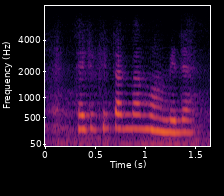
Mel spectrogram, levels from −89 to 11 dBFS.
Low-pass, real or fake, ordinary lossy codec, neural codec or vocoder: 7.2 kHz; fake; none; codec, 24 kHz, 0.5 kbps, DualCodec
